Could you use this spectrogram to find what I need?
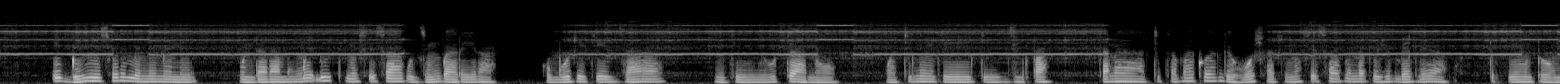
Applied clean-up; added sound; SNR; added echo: none; Bowed string instrument; 12 dB; none.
